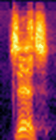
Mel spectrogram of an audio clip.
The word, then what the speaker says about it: Zyzz: Ziz. Huh? Ziz. Is that how you pronounce that?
